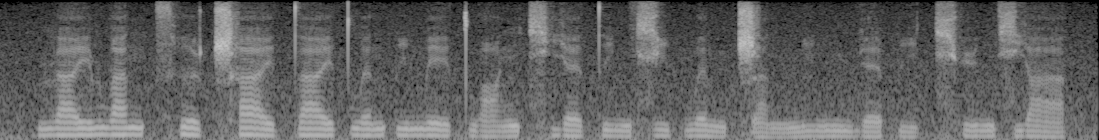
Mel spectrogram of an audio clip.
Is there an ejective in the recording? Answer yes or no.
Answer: no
